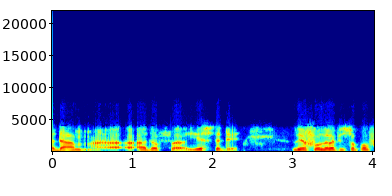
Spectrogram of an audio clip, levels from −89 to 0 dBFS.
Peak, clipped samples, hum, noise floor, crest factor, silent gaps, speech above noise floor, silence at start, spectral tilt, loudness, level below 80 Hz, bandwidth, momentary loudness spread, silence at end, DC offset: -4 dBFS; under 0.1%; none; -44 dBFS; 14 dB; none; 26 dB; 0 s; -9 dB/octave; -18 LUFS; -62 dBFS; 4.4 kHz; 8 LU; 0 s; under 0.1%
